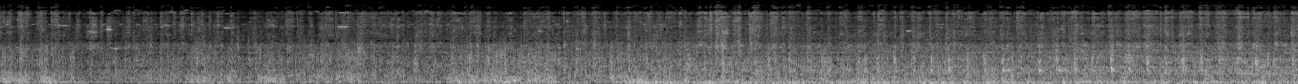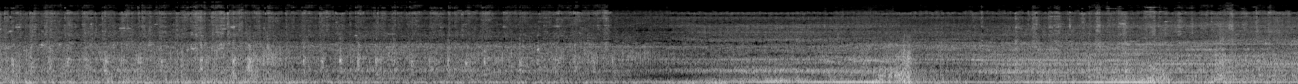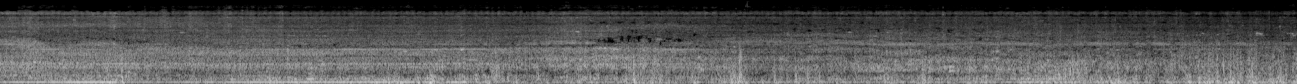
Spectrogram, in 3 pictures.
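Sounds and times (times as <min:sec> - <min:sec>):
bulldozer diesel engine clattering: 0:00.0 - 0:38.9
low engine hum: 0:00.0 - 0:38.9.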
